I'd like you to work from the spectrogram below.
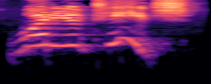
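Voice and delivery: high, curious question; mayor feigning interest; mock curious. A narrator's reading. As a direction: ask innocently. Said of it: "Mayor Hubble asked".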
